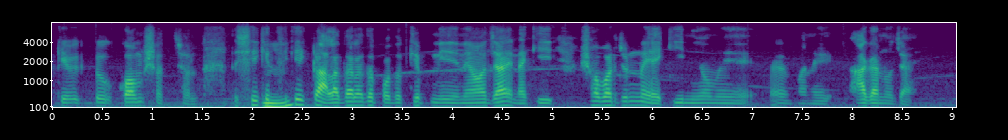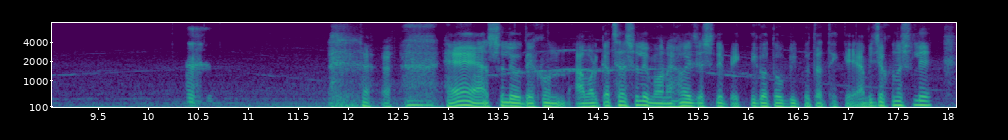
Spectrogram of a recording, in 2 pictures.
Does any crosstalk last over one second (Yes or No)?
No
